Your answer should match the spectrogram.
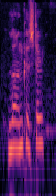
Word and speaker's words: Lancaster: I like to hit Lancaster, Pennsylvania. I guess it's actually pronounced Lancaster. You kind of pronounce it like Thurston Howell is the proper pronunciation.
